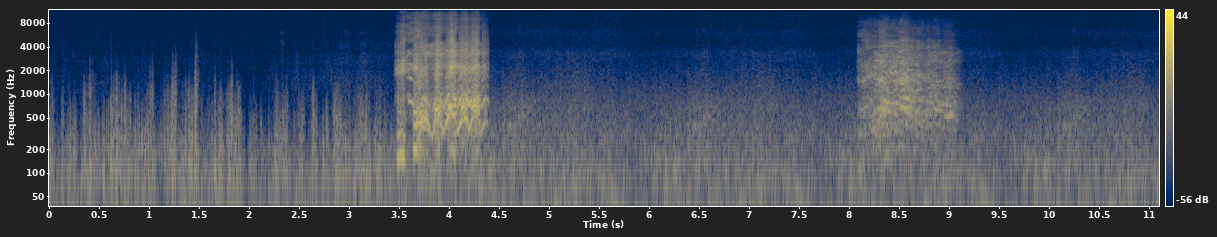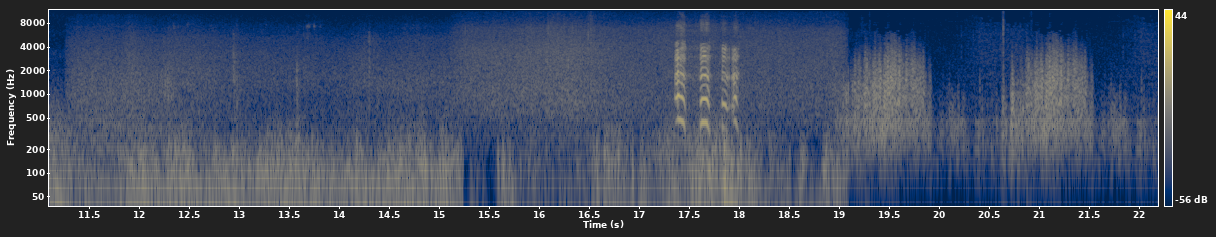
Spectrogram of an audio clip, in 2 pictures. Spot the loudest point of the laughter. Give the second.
4 s.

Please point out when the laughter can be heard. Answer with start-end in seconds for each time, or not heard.
3.5-4.4, 8.1-9.1, 17.4-18.0.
